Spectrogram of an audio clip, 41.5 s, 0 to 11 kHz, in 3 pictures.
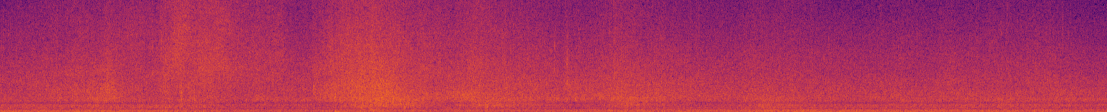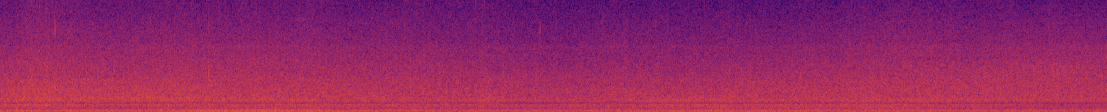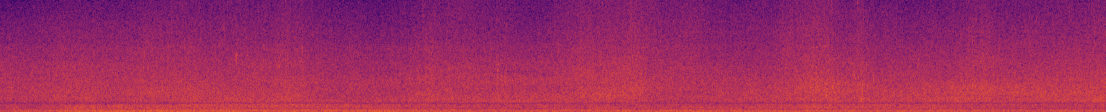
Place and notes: Cooks Landing, Atiu Island, Cookinseln - Pacific late in the evening low tide
Same beach, same day but late in the evening. Lower tide and less wind resulting in a much weaker surf and thus less roar. Dummy head Microphopne facing seaward, about 6 meters away from the waterline. Recorded with a Sound Devices 702 field recorder and a modified Crown - SASS setup incorporating two Sennheiser mkh 20 microphones.
31 July, 21:12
